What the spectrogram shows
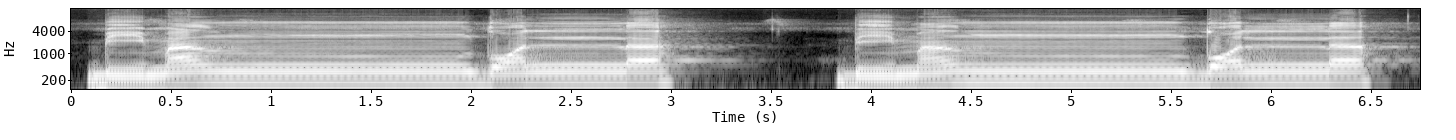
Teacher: Perhatikan huruf nun sukun bertemu dha, maka kita dengungkan dan kita samarkan.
